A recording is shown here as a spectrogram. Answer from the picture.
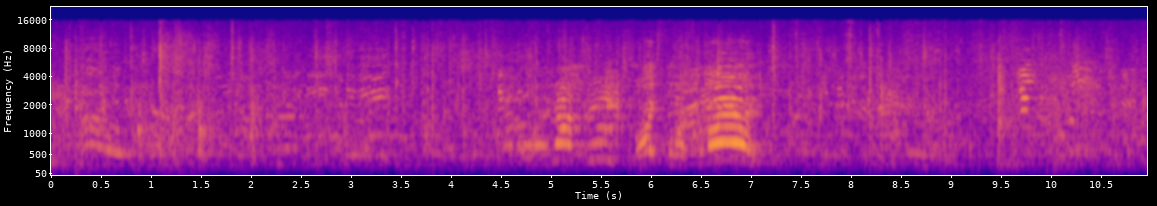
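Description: Shouted calls from players and spectators at a soccer match, loudest in a long rising-and-falling shout about six to seven seconds in, over scattered short knocks.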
